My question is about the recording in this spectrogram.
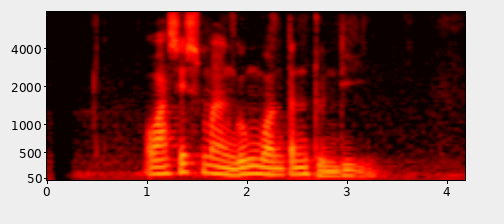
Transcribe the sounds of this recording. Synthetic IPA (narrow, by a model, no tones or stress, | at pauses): wasɪsmaŋɡʊŋmɔnt̪ənɖ̪̥ṳnd̪i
